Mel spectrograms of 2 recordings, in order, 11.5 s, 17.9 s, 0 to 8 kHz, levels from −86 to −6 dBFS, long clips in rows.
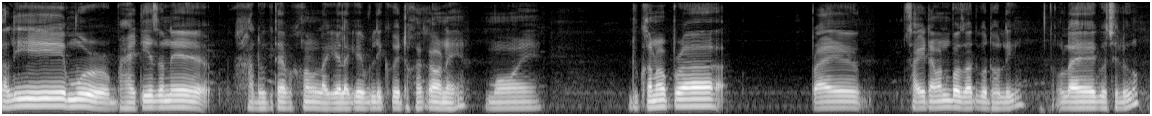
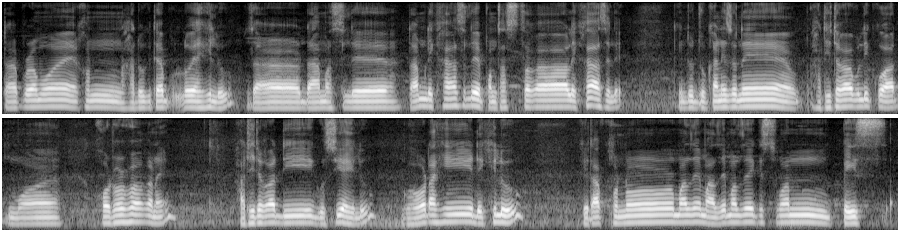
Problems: none marked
